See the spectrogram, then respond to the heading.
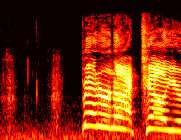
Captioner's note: crunching cereal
